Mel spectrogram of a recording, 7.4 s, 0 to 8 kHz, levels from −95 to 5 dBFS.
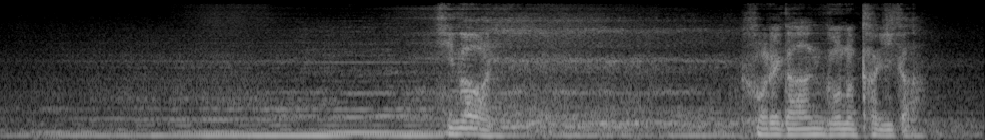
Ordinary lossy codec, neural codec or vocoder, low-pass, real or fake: none; autoencoder, 48 kHz, 32 numbers a frame, DAC-VAE, trained on Japanese speech; 7.2 kHz; fake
